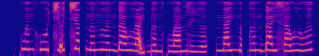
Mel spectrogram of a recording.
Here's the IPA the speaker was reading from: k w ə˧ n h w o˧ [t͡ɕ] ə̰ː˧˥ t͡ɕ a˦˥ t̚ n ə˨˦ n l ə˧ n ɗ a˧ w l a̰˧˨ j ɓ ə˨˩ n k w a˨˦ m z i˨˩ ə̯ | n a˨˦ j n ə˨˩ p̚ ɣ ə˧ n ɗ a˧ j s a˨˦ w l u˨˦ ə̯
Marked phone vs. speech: correct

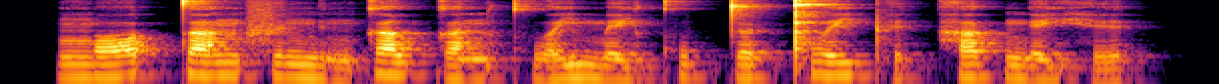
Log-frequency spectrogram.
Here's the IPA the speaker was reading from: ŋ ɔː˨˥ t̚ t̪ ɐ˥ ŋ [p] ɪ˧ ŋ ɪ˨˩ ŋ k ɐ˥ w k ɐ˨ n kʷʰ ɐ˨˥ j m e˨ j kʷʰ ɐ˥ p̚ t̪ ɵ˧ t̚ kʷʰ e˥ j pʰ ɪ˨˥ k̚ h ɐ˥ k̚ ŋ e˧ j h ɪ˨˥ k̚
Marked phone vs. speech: incorrect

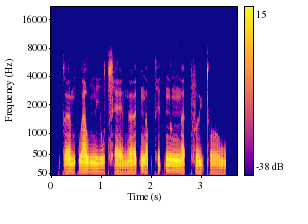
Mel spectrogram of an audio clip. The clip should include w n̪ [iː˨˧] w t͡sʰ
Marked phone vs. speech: correct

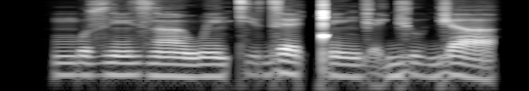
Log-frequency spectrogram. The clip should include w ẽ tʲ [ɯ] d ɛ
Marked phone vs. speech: correct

